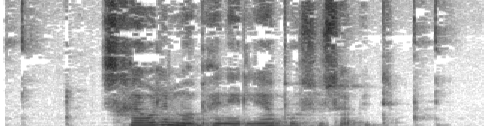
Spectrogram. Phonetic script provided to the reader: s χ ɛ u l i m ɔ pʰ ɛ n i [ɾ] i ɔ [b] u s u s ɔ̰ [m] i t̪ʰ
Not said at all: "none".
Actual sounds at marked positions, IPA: l, b, b

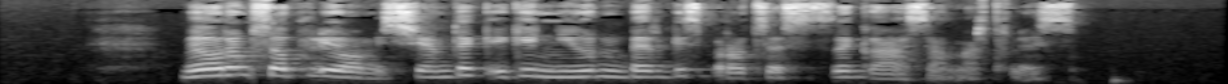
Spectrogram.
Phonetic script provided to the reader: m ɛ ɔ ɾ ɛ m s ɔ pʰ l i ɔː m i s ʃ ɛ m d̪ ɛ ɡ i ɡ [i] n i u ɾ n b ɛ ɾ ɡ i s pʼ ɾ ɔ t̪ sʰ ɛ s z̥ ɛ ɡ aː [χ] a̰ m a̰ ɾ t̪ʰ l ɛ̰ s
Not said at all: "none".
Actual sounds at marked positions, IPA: i, s

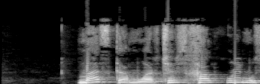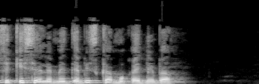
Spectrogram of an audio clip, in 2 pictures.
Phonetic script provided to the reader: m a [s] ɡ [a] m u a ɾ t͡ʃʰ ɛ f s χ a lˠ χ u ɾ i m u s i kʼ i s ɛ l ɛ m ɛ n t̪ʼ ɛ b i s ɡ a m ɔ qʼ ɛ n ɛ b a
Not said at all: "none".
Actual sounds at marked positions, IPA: s, a

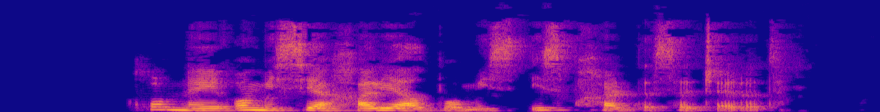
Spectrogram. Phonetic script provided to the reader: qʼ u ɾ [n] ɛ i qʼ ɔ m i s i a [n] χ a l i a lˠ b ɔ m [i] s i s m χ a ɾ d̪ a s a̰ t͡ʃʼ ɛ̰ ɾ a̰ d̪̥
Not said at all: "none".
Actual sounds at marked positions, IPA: n, none, i

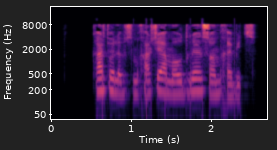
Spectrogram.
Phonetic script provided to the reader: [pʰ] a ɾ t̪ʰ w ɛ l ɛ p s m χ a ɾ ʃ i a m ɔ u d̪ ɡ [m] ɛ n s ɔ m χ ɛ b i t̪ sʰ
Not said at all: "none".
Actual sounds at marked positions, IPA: kʰ, n

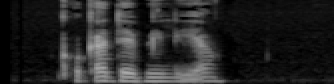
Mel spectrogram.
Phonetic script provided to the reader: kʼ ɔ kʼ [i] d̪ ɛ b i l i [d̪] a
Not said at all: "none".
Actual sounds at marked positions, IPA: a, none

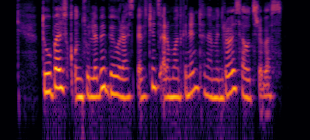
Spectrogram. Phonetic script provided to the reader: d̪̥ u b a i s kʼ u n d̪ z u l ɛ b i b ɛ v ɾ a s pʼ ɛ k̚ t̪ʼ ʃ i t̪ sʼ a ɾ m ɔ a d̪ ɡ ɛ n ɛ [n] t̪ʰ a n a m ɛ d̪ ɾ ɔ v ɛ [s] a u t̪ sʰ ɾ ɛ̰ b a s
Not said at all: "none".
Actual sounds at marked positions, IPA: n, s

